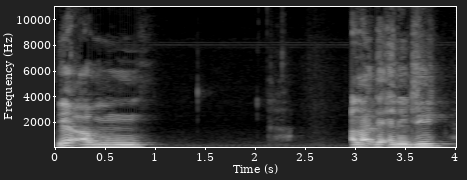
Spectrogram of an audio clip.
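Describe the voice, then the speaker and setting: A man's voice: on the high side, flat delivery, slow pace, darkish tone. A man with a Nigerian accent co-hosting a reaction video, casually judging entries. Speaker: co-host judging challenge entries.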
